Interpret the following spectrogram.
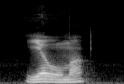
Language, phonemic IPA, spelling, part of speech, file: Arabic, /jaw.ma/, يوم, conjunction, Ar-يوم.ogg
- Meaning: at the day when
